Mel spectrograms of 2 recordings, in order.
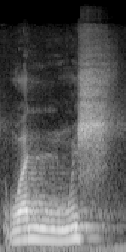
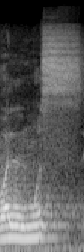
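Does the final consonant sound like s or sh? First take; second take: sh; s. First: The last consonant is a spread sh sound. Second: The last consonant is a plain s sound. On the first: The speaker calls it right. "maka ini ash ash ya, seperti itu ya" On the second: The speaker calls it wrong. "jangan wal mus, itu sin"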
